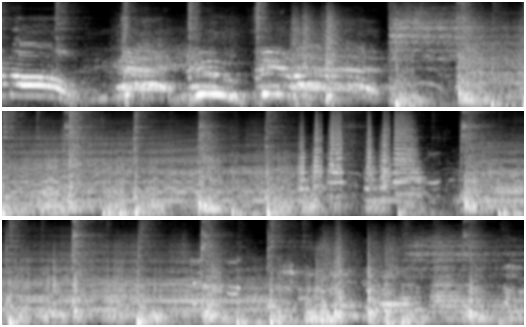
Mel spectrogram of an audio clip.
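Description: Dweilorkest (Dutch street brass band) playing, with sousaphone, trombones, trumpets and baritone horns over drums. It opens with a few short swooping notes, and then the full band comes in about two and a half seconds in and plays on loudly.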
